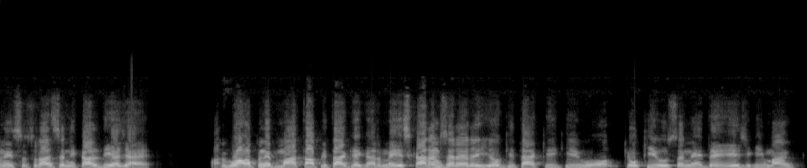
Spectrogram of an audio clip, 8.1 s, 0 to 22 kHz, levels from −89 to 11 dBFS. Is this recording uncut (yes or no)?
yes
